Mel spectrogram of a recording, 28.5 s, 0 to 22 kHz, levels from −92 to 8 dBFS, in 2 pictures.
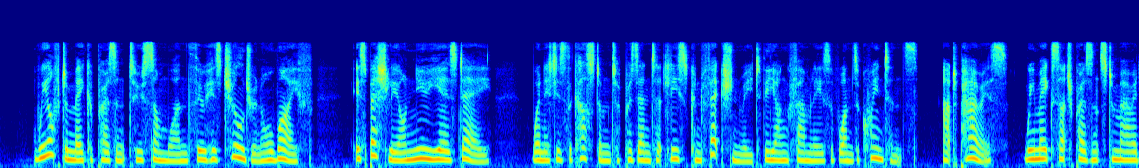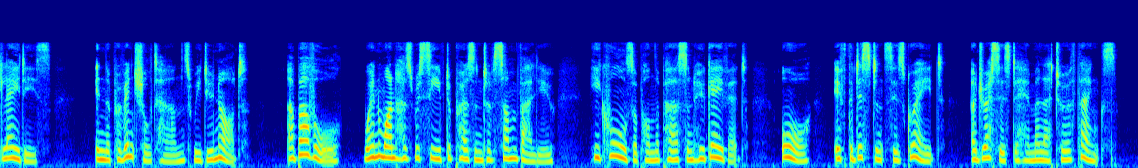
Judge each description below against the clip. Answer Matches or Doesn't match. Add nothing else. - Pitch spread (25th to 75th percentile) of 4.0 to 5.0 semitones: Doesn't match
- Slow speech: Doesn't match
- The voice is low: Doesn't match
